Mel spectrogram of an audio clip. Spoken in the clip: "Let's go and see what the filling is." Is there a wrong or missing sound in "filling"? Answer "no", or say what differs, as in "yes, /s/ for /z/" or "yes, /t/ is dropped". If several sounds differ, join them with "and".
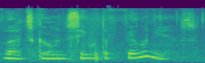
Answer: no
